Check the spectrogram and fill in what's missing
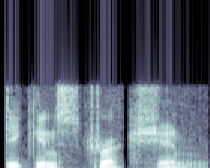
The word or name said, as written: deconstruction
